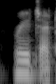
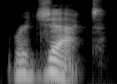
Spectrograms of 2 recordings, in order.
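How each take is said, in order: First: The stress is on the first syllable. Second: The stress is on the second syllable.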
